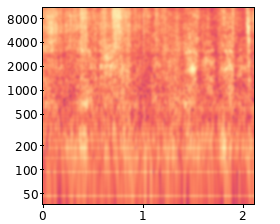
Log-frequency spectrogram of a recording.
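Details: A male Boston Terrier puppy makes a run of odd snuffling grunts and whines, including a brief high whine.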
